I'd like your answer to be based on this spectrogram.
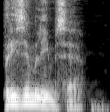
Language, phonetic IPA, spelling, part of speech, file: Russian, [prʲɪzʲɪˈmlʲimsʲə], приземлимся, verb, Ru-приземлимся.ogg
- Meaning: first-person plural future indicative perfective of приземли́ться (prizemlítʹsja)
